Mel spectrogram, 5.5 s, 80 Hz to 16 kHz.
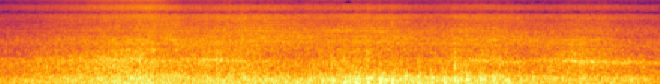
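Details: Berlin S-Bahn BR485 unit 485 112-7, built 1991, onboard on the S8 from Schönfließ to Hohen Neuendorf, with a severe wheel flat spot: rolling clatter repeating about three times a second, louder rattling than usual.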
